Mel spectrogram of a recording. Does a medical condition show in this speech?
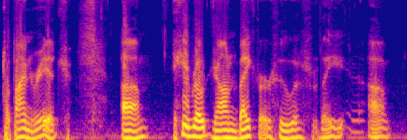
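Yes: Parkinson's; tremors as early symptom.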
